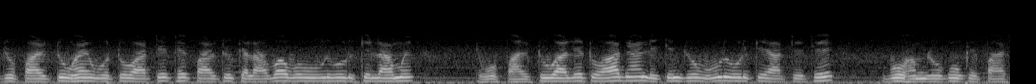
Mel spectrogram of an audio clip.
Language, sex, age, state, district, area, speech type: Hindi, male, 60+, Uttar Pradesh, Hardoi, rural, spontaneous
